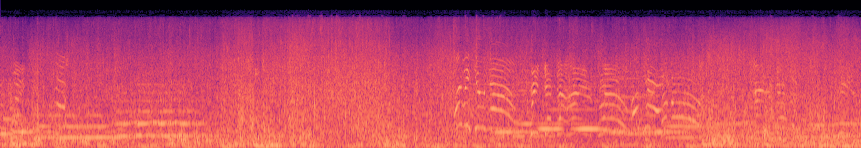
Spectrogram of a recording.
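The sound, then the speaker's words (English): Rushing water surging down a flight of stairs, a loud, continuous churning roar with tonal, music-like swells rising above the flow. “They start climbing the stairs, now a flowing waterfall. A wave of water surges toward them, knocking them back into the hall.”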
